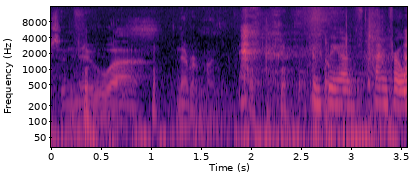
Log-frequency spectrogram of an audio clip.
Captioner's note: both chuckles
